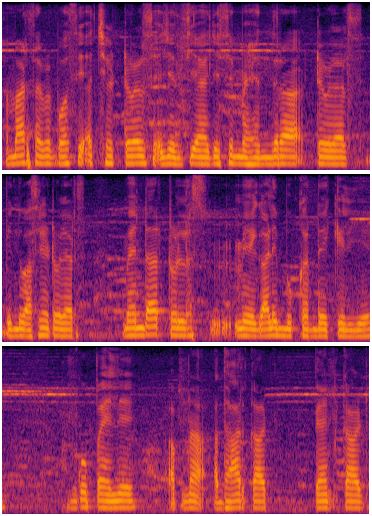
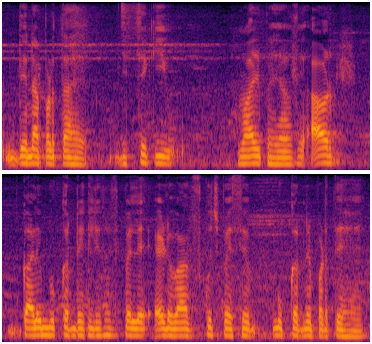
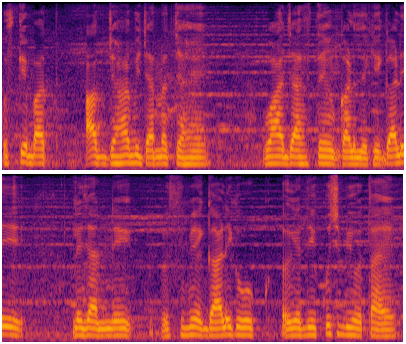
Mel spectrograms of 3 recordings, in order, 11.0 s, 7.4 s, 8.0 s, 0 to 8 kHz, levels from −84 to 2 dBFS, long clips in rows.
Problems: background conversations at intervals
